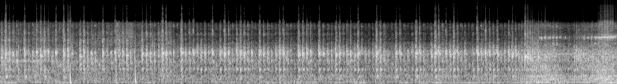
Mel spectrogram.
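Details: Mercedes OM605 diesel idling: sharp, uneven knock over the clatter, roughly one to two a second; engine knocking, cause unknown.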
